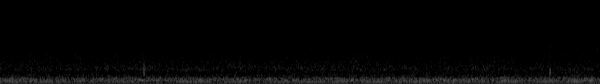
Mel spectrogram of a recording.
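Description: Faint scratching of a felt-tip marker writing letters and numbers on paper, over a low steady hum.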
